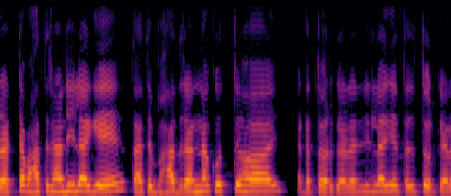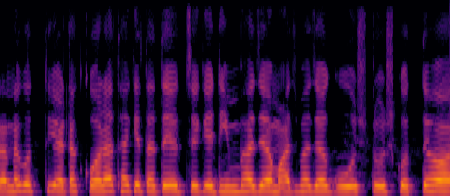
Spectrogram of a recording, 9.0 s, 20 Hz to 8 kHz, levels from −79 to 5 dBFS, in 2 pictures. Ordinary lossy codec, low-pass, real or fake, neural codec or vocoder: none; none; real; none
